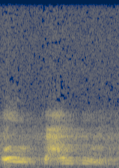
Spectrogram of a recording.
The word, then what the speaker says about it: enchanting: It is very enchanting, not enchanting, as per French pronunciation, creating all earth and all that essays, but as per English intonation, when N, C, H are in the same syllable, C, H is pronounced as essays, otherwise C, H is pronounced as chop, not shop.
